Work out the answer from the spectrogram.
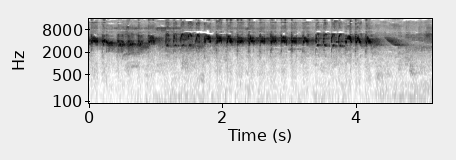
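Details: Harsh-voiced reed warbler song used as a training recording: fast, pulsing, high chatter for about four seconds, then fading to quiet.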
